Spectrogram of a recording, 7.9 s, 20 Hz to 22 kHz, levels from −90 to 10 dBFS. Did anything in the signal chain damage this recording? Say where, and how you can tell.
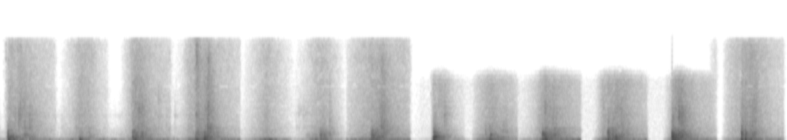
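Yes. From 4.07 to 7.23 s a faint hiss rises and the level shifts by about 1 dB, each change easing in over 147 ms. This is digital radio blending to analogue FM at the receiver, which crossfades to the narrower, noisier analogue signal when digital reception drops.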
